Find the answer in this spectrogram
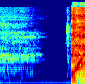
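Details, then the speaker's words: Single abrupt, harsh adult cough after a quiet pause; lingering dry post-viral cough that does nothing, with a scratchy throat and coughing jags in the middle of the night, eased with lozenges and honey. "the thing about this cough it doesn't do anything it's just there then it gets scratchy and i'll go to a coughing jag in the middle of the night"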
